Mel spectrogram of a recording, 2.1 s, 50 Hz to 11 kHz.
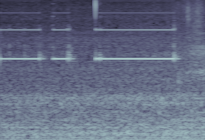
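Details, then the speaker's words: Bench mock-up of a 12V 5-pin automotive relay: multimeter on continuity across control pins 85 and 86 beeps twice briefly, then holds a steady tone for nearly a second, confirming good relay coil continuity. "you're gonna get a multimeter and put it on continuity and make sure that it does have continuity"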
